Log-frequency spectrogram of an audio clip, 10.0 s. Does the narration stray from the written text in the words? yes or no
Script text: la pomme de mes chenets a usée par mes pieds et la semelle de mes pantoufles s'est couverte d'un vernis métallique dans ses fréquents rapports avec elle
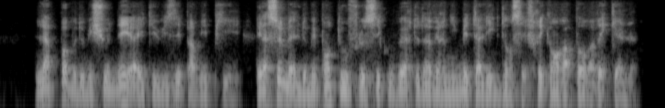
yes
